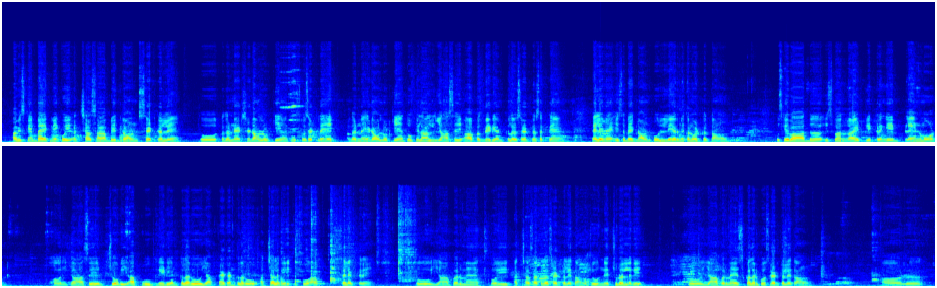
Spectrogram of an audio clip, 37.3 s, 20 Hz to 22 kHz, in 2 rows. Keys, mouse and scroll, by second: 0.0 click, 14.1 click, 17.7 right click, 19.0 click, 24.0 click, 37.0 click.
